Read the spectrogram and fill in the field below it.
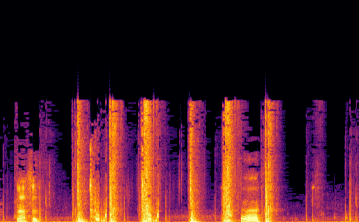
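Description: A gun fires several sharp shots in quick succession.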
